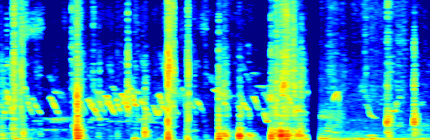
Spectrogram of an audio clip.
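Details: A brood of partridge babies calls in a steady stream of sharp, falling peeps, broken by loud clatters and bumps, then a quieter stretch with a low hum.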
